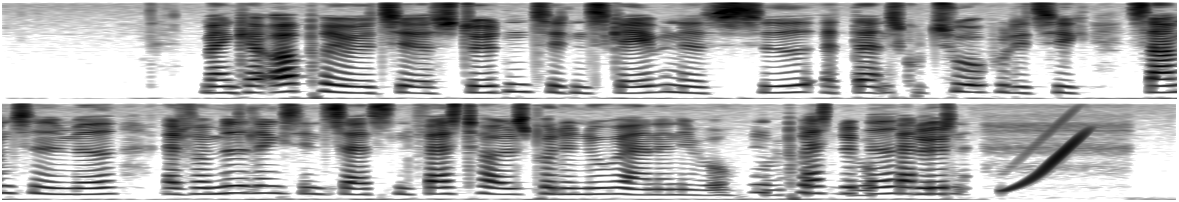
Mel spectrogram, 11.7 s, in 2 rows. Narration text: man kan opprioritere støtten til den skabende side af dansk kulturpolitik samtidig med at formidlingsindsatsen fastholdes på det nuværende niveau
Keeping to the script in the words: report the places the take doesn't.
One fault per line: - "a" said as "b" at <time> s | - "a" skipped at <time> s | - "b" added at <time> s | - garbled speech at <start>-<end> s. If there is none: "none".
- garbled speech at 9.6-10.7 s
